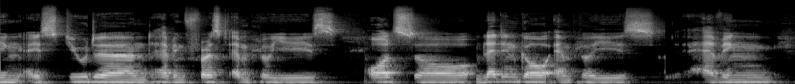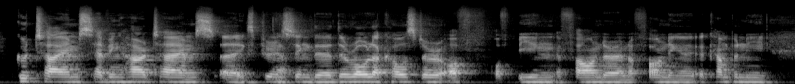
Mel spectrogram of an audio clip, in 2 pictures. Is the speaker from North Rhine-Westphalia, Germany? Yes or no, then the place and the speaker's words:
yes; North Rhine-Westphalia, Germany; now in Hamburg, Germany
